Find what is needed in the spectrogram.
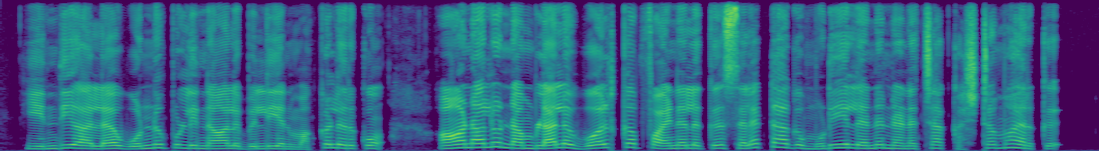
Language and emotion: Tamil, sad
